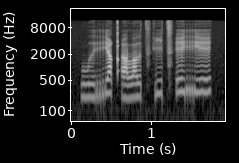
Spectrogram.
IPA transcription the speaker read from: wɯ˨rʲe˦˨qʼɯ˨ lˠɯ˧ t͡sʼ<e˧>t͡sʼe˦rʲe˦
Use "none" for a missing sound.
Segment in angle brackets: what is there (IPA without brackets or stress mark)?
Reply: i˧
